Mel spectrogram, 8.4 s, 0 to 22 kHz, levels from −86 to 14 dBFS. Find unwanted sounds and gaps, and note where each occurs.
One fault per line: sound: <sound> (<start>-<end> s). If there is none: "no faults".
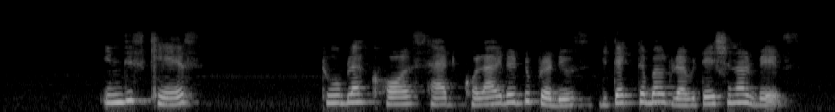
no faults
